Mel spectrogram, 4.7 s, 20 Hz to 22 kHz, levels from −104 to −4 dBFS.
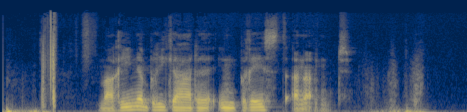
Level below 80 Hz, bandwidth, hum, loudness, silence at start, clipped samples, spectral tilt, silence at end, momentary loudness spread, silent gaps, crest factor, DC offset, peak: -42 dBFS; 14 kHz; none; -29 LUFS; 0.05 s; under 0.1%; -6.5 dB/octave; 0.3 s; 20 LU; none; 24 dB; under 0.1%; -6 dBFS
